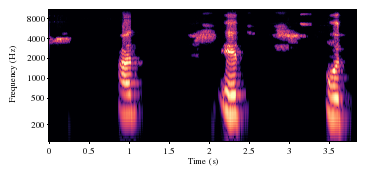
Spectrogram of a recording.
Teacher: اب تا میں ہم قلقلہ نہیں کریں گے کیونکہ یہ حروف قلقلہ کا حرف نہیں ہے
